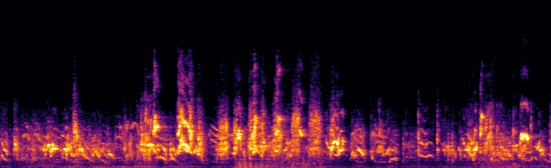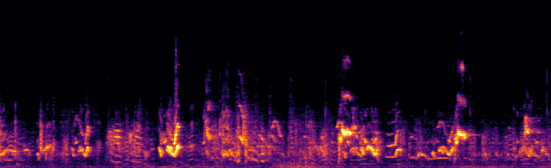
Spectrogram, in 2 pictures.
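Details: Yellow budgerigars chirping together in a continuous busy chatter of warbling, scratchy and squeaky notes with no pauses, several birds overlapping throughout.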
